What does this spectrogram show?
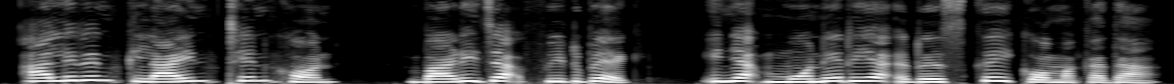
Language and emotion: Santali, sad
